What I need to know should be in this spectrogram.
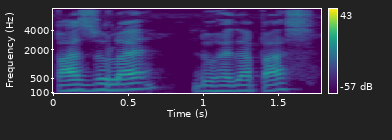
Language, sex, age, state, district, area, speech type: Assamese, male, 45-60, Assam, Dhemaji, rural, spontaneous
